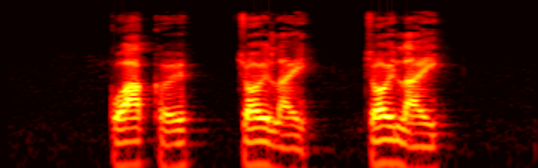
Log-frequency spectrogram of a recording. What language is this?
Cantonese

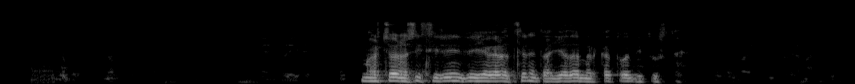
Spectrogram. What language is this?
Basque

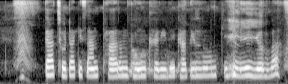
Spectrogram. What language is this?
Bhojpuri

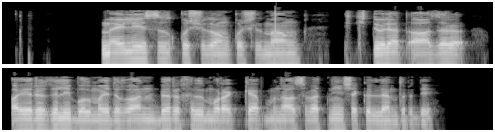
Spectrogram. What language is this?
Uyghur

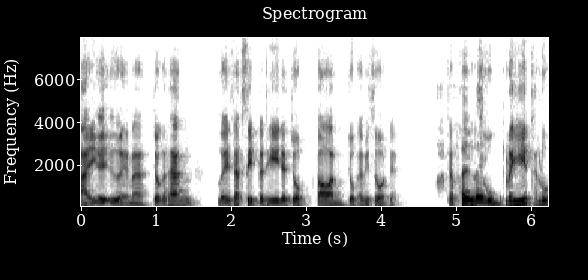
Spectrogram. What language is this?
Thai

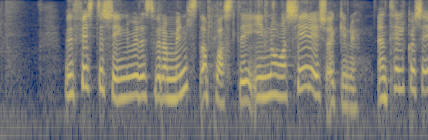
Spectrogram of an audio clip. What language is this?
Icelandic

